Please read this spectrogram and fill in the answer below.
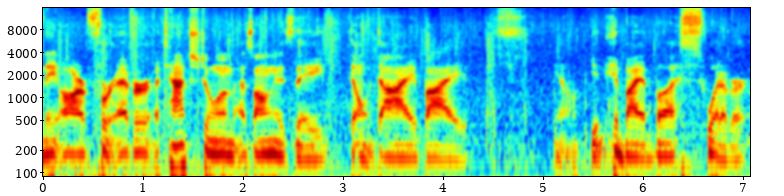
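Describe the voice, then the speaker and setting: A man hosting a roleplay game series with casual, halting commentary as he explains lore. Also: low voice, fairly bright tone, a little hiss or hum. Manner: halting, thinking aloud.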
